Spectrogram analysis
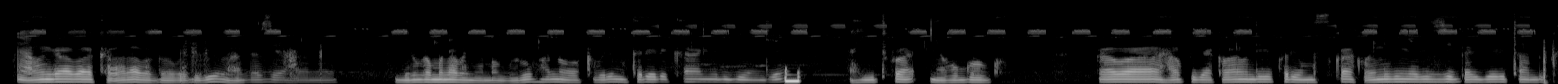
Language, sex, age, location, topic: Kinyarwanda, female, 18-24, Kigali, government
